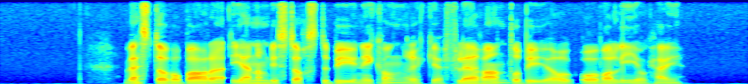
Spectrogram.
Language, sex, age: Norwegian, male, 23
